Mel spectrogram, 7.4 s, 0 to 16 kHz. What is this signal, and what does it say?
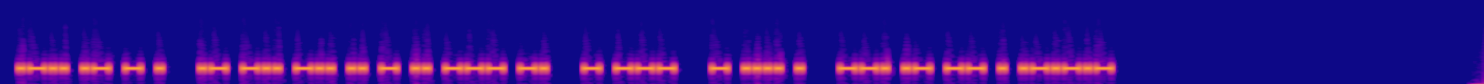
Morse code, heard as a keyed tone, about 41 wpm, 700 Hz. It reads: LATE ADDITION TO THE GAME.
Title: Sentences from Top 1000 Words - Review Part 6 - 45wpm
